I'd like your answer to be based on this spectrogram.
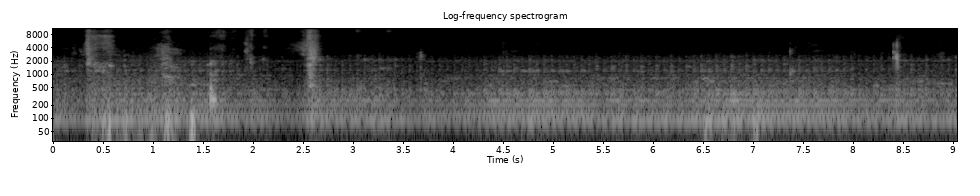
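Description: Pen scratching across paper during a chemistry lesson, a few brief strokes near the start, then a steady low hum.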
